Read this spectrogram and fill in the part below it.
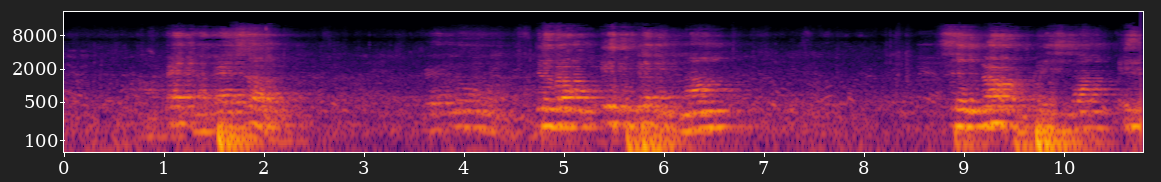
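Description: A man speaks loudly and forcefully into a microphone through loudspeakers, in bursts with pauses, outdoors.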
